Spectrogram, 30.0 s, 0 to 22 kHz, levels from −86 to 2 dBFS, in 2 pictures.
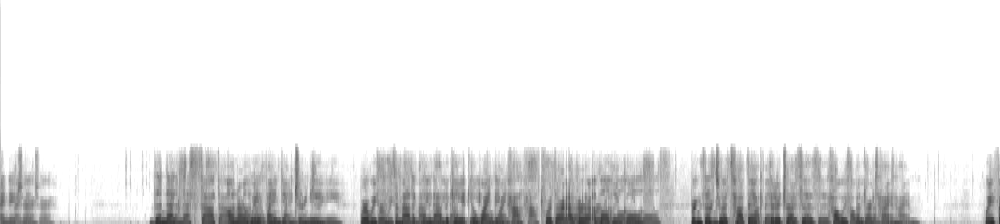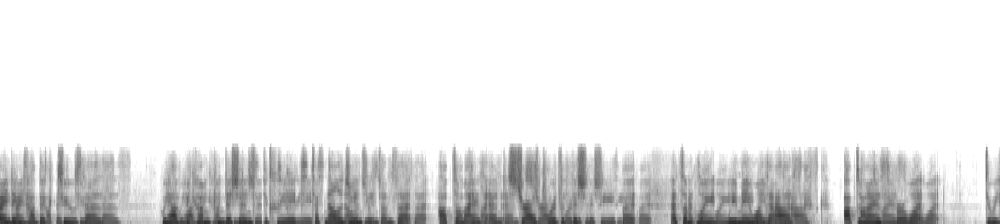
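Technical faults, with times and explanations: Throughout, doubled audio track: a clean, undecayed echo of the speech trails roughly 300 ms behind, about 5 dB quieter, likely from a second capture path mixing in late.
18.92 to 18.97 s, lost AMR speech frame: a brief dip and warble, which fits one missing 20 ms frame the AMR-WB decoder patched from the previous frame's settings at reduced gain.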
